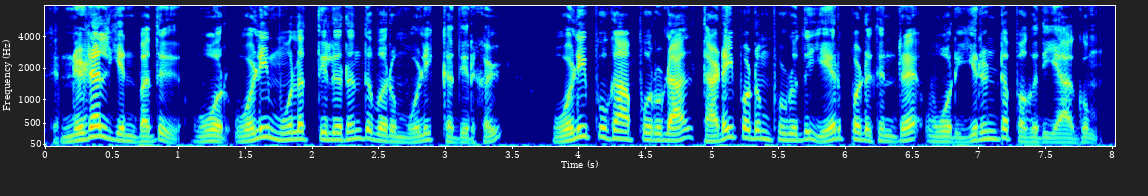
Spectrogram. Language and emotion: Tamil, neutral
